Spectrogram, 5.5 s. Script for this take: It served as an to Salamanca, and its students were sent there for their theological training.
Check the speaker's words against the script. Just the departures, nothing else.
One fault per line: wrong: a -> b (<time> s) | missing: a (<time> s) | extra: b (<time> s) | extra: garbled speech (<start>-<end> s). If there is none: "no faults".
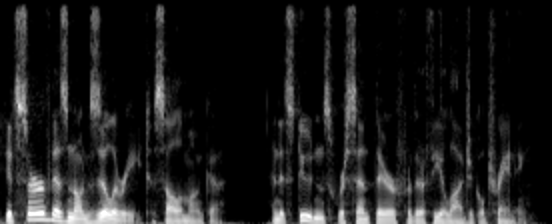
extra: auxiliary (0.7 s)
